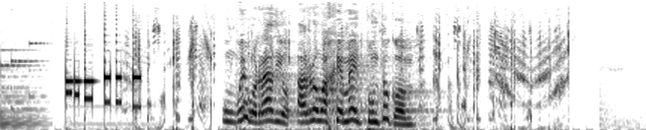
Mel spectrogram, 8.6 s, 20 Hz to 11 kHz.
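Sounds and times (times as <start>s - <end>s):
mobile phone keypad dialing tones: 0.9s - 1.9s
speech: 3.0s - 5.6s.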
